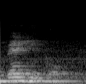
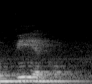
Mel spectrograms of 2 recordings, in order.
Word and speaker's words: vehicle: It's often pronounced wrongly as vehicle, but the E is a long vowel, and the H is silent, so vehicle.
